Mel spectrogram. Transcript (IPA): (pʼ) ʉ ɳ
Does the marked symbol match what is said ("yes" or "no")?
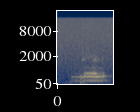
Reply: no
